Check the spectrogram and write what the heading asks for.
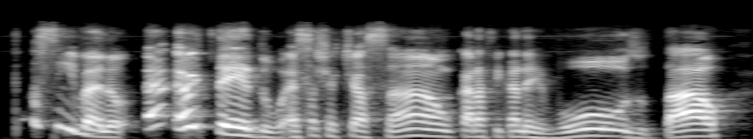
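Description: Animated slangy man, husky dull audio. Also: fairly high pitch, fairly quick. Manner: slangy, swears freely, animated storytelling. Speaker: podcast co-host, football fan. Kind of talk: casual chat.

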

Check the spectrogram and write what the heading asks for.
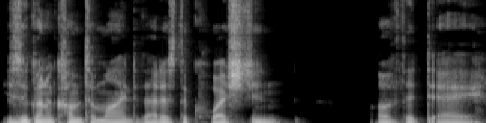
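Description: A man's voice: low-pitched, fairly even intonation, normal speed, fairly bright tone, no room sound. A young Australian man hosting a casual solo podcast, rambling with lots of fillers and trailing off mid-thought. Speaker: podcast host. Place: indoors talking alone to a camera.

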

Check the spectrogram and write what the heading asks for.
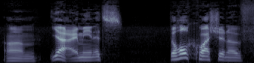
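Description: A man's voice: mid-range voice, expressive, unhurried, clean tone, no echo. A man hosting a radio sports talk show, speaking casually and using plenty of fillers. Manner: chatty, filler-heavy. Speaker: radio host. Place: radio studio.

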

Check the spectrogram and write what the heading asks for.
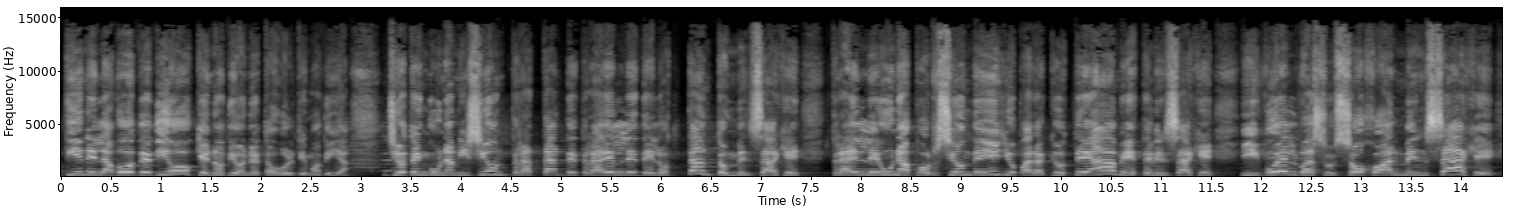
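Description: A man preaching, with a notably high voice. He speaks earnestly and keeps turning to his listeners with rhetorical questions. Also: measured pace. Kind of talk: sermon.

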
